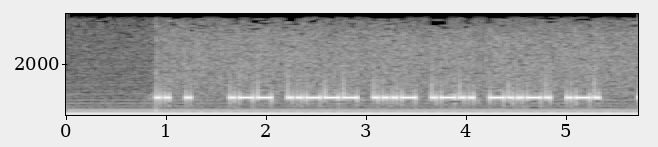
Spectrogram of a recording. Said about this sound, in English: Repeater, time out.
